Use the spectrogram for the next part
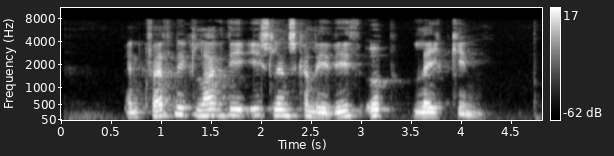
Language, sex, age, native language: Icelandic, male, 50-59, Spanish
